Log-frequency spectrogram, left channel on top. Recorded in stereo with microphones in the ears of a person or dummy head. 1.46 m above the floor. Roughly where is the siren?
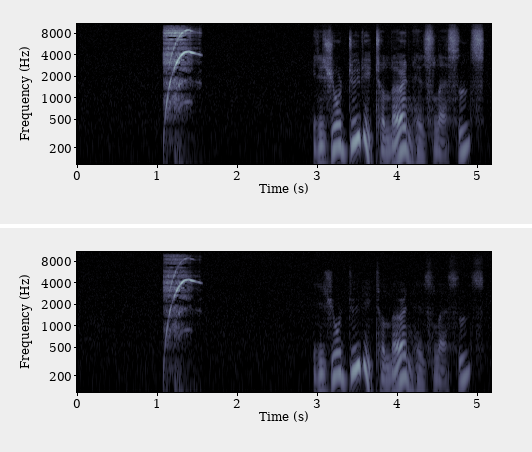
Left.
